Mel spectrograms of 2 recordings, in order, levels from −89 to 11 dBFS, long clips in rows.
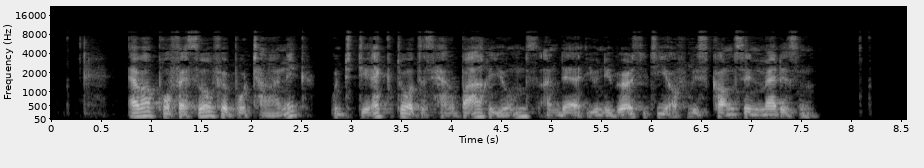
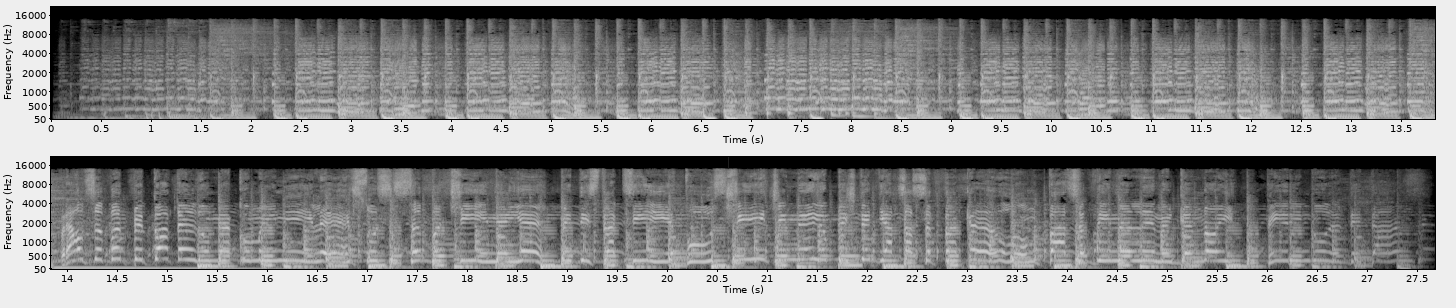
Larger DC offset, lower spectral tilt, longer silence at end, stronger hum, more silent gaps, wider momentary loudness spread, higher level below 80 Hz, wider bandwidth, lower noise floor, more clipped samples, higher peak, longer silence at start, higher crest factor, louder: neither; first, -5 dB/octave vs -3.5 dB/octave; first, 0.9 s vs 0.15 s; neither; first, 2.72-2.80 s vs none; first, 14 LU vs 7 LU; second, -72 dBFS vs -22 dBFS; second, 9.4 kHz vs 14.5 kHz; first, -50 dBFS vs -33 dBFS; neither; second, -6 dBFS vs 0 dBFS; about the same, 0.35 s vs 0.3 s; first, 22 dB vs 12 dB; second, -26 LUFS vs -12 LUFS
